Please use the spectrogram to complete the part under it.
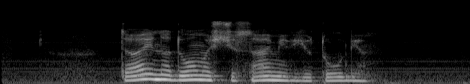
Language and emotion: Russian, sad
